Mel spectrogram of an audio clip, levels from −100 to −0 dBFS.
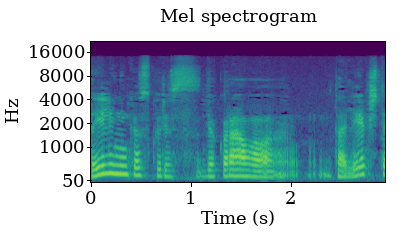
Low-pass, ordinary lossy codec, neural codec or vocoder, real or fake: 14.4 kHz; AAC, 48 kbps; vocoder, 44.1 kHz, 128 mel bands every 512 samples, BigVGAN v2; fake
